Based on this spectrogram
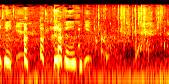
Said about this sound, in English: So I'm just coming out of the water after my final swim, and I had to come out because the tide was going out and it was getting too shallow to swim in.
